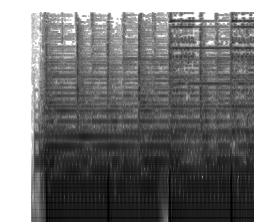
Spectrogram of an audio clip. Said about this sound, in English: Ring, ring, telephone.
